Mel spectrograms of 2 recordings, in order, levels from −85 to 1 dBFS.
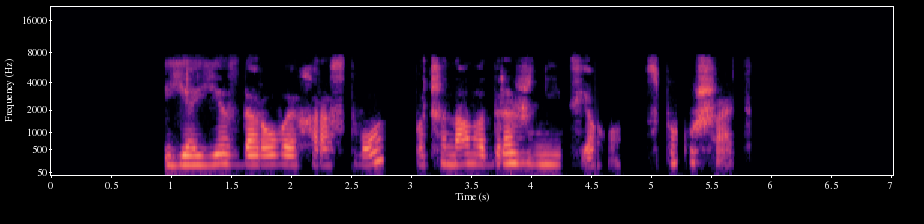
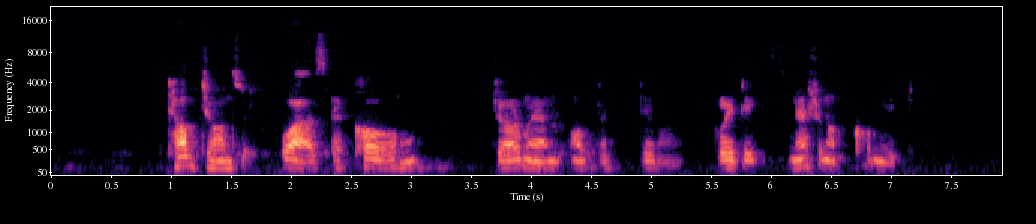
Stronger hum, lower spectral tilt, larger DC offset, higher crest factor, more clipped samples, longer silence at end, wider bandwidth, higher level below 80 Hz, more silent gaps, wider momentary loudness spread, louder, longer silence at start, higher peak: neither; second, -3.5 dB/octave vs -6.5 dB/octave; neither; about the same, 22 dB vs 24 dB; neither; first, 1.2 s vs 0.9 s; second, 7.8 kHz vs 9.4 kHz; about the same, -72 dBFS vs -72 dBFS; first, 2.46-2.50 s, 2.79-3.04 s, 4.79-4.95 s, 5.08-5.13 s, 5.72-5.76 s vs none; second, 10 LU vs 19 LU; second, -29 LUFS vs -25 LUFS; about the same, 0.95 s vs 1 s; second, -10 dBFS vs -2 dBFS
